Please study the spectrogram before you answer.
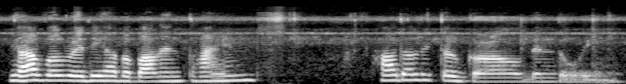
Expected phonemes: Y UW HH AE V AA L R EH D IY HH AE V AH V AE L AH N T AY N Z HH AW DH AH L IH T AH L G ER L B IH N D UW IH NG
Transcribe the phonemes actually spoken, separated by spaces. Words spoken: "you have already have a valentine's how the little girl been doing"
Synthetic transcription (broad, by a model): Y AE W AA L R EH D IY HH AE V AH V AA L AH N T AY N HH AW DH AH L IH T AH L G ER L B IH N D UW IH NG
